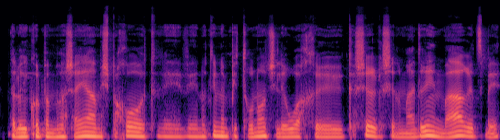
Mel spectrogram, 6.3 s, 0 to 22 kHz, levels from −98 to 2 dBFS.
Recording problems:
none

